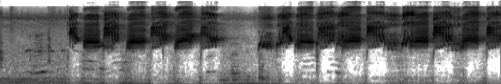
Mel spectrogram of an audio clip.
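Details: Lively Javan pied starling song with a crackling, garuda-like delivery. Loud, rough, buzzy bursts repeat steadily, roughly two per second, with brief pauses between phrases.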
